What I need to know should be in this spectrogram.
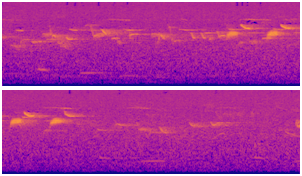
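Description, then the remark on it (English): A grasshopper warbler sings in high, thin bursts of rapid notes, set against a soft hiss of outdoor background with no voices. “Another bird with a very distinctive song, and a song that's it's very hard to tell which direction it's coming from, like the cuckoo, is the grasshopper warbler, which is now red-listed,”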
